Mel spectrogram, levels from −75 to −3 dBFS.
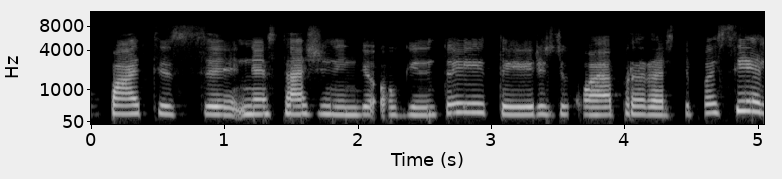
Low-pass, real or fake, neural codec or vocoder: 10.8 kHz; real; none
